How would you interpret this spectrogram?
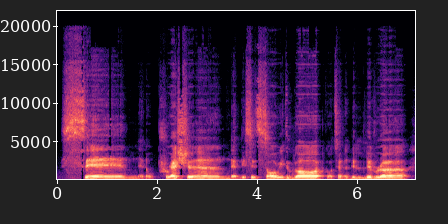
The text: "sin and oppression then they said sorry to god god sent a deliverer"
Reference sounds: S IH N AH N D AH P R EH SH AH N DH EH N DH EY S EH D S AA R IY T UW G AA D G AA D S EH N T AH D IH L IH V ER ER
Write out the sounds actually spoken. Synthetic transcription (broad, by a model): S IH N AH N AH P R EH SH AH N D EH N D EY S EH D S AA R IY T UW G AA D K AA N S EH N AH D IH L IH V ER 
